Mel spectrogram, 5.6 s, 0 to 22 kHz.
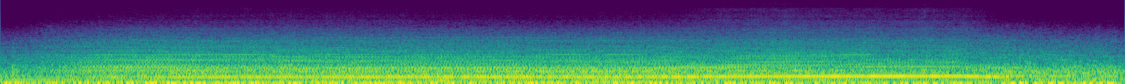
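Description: A Ford Expedition on long travel suspension and 35-inch tires drives across a field in two-wheel drive. A loud, steady engine hum rises slowly in pitch under continuous road and wind rumble from inside the cab.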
